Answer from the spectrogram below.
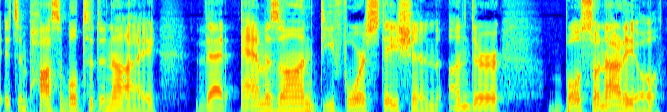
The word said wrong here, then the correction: Bolsonaro: did I say that correctly? – Bolsonaro, excuse me, I gave it a little Italian twist there, rose to historic highs and indigenous land rights dipped to historic lows.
